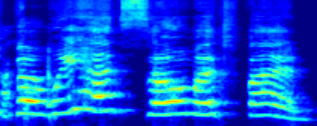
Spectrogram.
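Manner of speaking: high, loud, drawn out through laughter; real laughing delight. Real, not acted. Leader recalling her long visit with Janice, laughing. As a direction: gush it out while laughing.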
